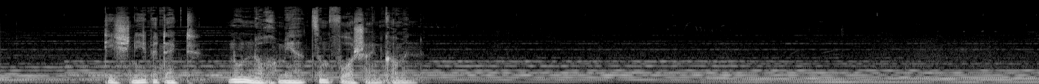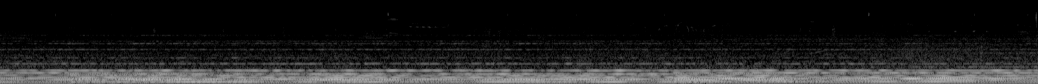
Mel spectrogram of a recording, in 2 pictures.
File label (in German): entspannung weihnachten traumhafte winter phantasiereisen, männliche Stimme; Einen schönen Wintertag genießen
